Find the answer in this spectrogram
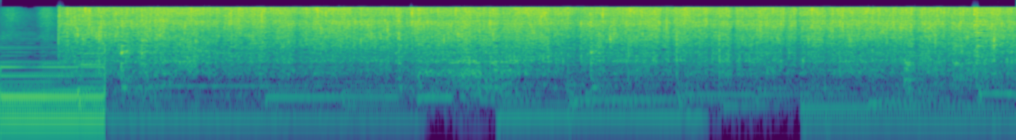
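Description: Potato cubes sizzling in hot oil in an aluminium kadai, stirred with a metal spatula. Guitar music stops about half a second in.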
